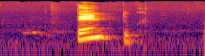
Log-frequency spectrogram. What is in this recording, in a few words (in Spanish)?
Nawat palabras lleno; pipil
